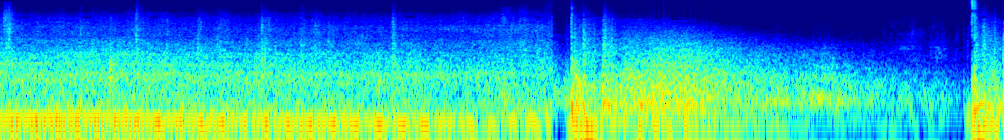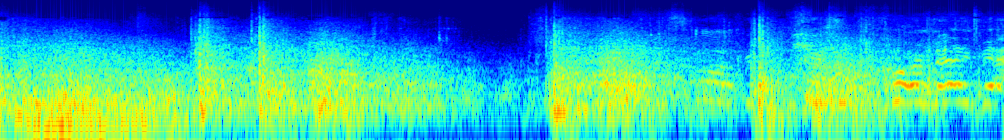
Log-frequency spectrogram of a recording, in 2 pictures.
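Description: Steady low hum for the first few seconds, then staged special-effects explosions on a film set: a sudden loud blast about five seconds in, followed by a run of sharp cracks and thuds, with shouting near the end.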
